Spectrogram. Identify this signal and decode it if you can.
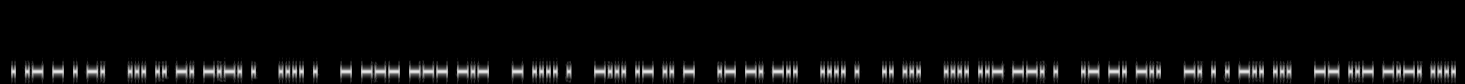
Morse code, heard as a keyed tone, about 34 wpm, 600 Hz. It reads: EATEN SINCE HE TOOK THE BAIT AND HE IS HUGE AND NEEDS MUCH
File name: the old man and the sea 2 35wpm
